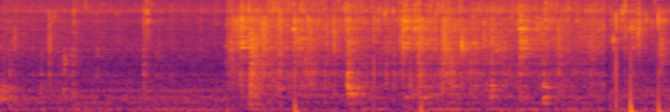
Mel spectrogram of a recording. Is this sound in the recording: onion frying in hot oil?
yes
